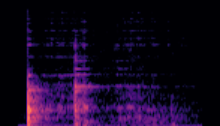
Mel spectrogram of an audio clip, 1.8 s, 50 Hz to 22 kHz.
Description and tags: FOODKware Scraping A Heavy Bowl Against A Counter 01 JOSH OWI 3RD YEAR SFX PACK Scarlett 18i20, Samson C01
Scraping a ceramic bowl along a granite counter top
OWI, baking, bowl, ceramic, cooking, granite, heavy, kitchen, mixing-bowl, scrape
